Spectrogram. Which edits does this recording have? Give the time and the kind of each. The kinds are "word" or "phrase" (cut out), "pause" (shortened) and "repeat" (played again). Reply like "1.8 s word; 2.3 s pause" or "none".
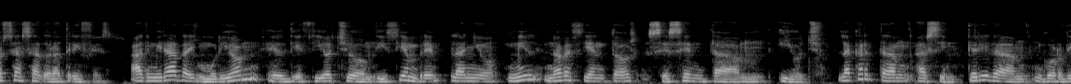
1.9 s phrase; 3.8 s word; 4.5 s word; 8.3 s pause; 9.1 s word; 9.6 s pause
